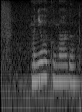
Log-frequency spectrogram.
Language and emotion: Russian, neutral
